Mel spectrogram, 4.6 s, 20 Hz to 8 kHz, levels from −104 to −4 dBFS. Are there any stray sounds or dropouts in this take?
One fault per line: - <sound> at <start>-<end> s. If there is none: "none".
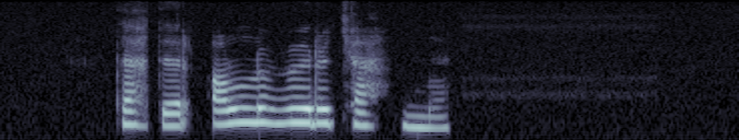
none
